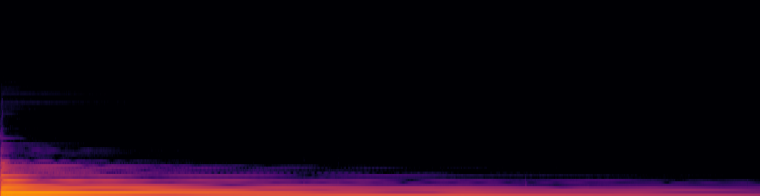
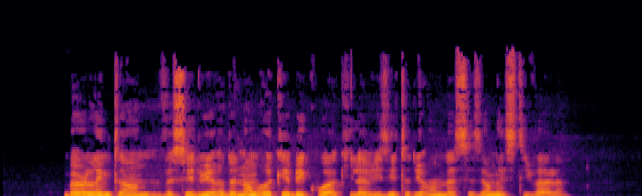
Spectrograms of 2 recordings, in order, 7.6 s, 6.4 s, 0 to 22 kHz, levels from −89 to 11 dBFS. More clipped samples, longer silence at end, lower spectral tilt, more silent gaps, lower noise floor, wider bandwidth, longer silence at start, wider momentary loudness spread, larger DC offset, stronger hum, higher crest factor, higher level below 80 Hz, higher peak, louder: neither; second, 0.3 s vs 0.75 s; first, -8.5 dB/octave vs -4.5 dB/octave; neither; second, -47 dBFS vs -73 dBFS; second, 4.3 kHz vs 16.5 kHz; second, 0 s vs 0.65 s; first, 26 LU vs 8 LU; neither; neither; about the same, 20 dB vs 16 dB; second, -64 dBFS vs -58 dBFS; about the same, -4 dBFS vs -2 dBFS; second, -22 LUFS vs -17 LUFS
